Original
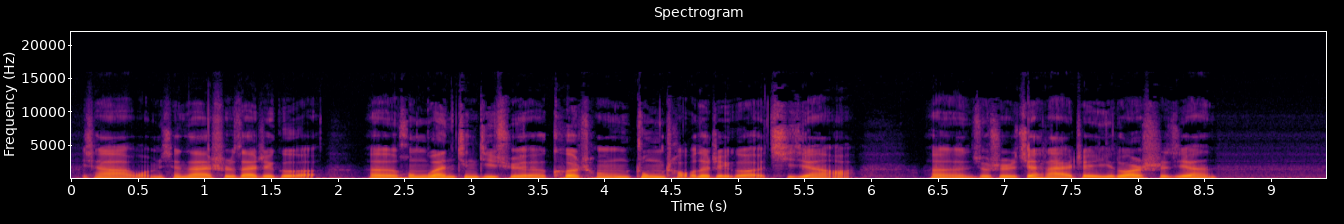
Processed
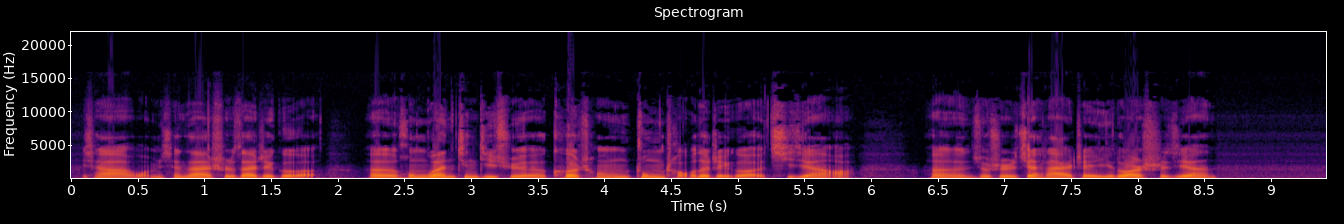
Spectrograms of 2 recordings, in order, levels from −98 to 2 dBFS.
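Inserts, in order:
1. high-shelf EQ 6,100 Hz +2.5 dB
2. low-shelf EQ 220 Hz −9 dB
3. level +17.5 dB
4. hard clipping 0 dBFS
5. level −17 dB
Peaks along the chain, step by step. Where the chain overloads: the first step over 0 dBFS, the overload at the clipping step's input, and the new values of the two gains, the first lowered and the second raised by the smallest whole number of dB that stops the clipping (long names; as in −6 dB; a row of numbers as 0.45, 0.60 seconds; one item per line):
−12.0, −13.5, +4.0, 0.0, −17.0 dBFS
step 3, 4.0 dB
step 3 +13.5 dB, step 5 −13 dB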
